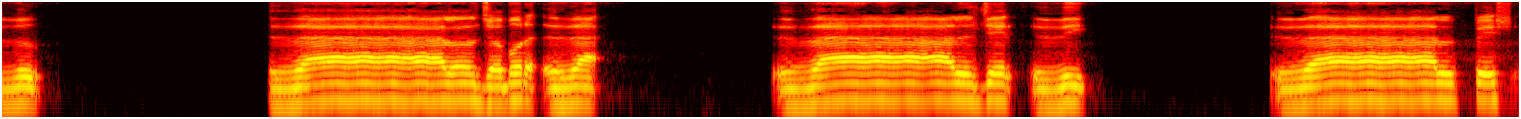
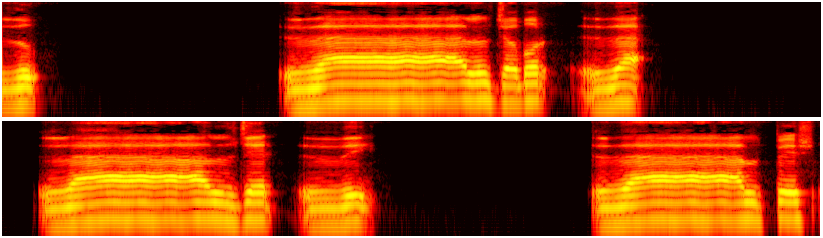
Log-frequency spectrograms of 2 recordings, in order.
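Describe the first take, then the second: Both takes have the same delivery.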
